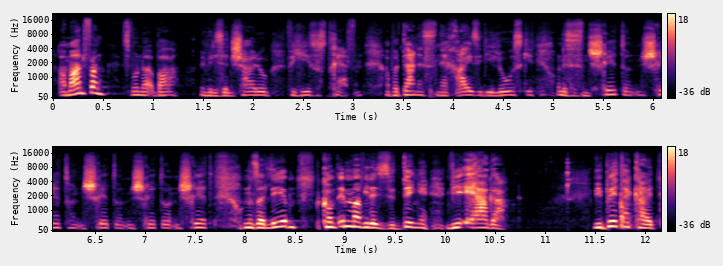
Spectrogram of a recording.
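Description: A man preaching a live sermon on stage, asking the audience direct questions and building to loud, fervent passages. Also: high-pitched, slightly rough.

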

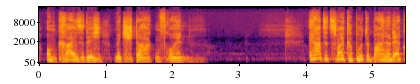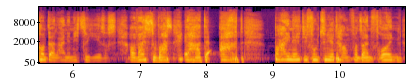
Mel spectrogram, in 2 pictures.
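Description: A man preaching an energetic sermon, swinging between shouts and hushed asides. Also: high-pitched, no echo. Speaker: pastor.

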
